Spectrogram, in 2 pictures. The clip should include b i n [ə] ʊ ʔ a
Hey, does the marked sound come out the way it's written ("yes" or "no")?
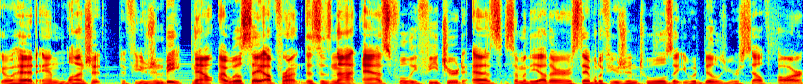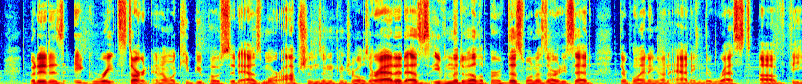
no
